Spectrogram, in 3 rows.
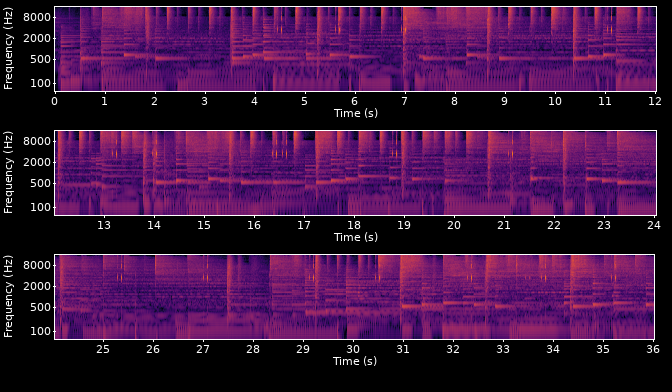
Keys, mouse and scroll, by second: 6.4 right click, 7.3 ctrl+q, 9.0 ctrl+z, 10.5 click, 15.8 click, 16.9 scroll down 1, 18.2 click, 19.2 scroll up 1, 20.6-24.1 drag, 24.1 scroll down 1, 24.8 click, 25.5 scroll up 1, 26.4 click, 29.3 ctrl+z, 29.9 right click, 31.8 click, 33.2 right click, 34.6 click.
